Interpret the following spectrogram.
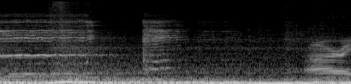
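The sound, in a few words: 1974 Pontiac Trans Am 455 engine running after cold start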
